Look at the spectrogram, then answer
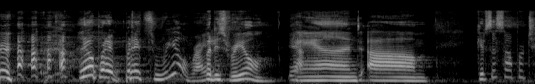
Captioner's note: laughter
